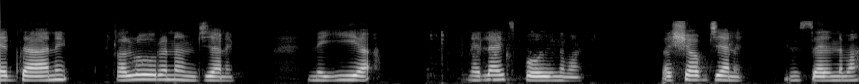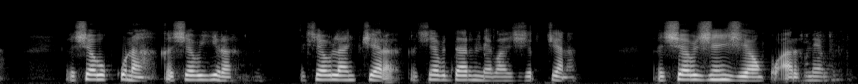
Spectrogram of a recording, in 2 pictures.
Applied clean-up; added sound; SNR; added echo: neural mask model DeepFilterNet 3.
